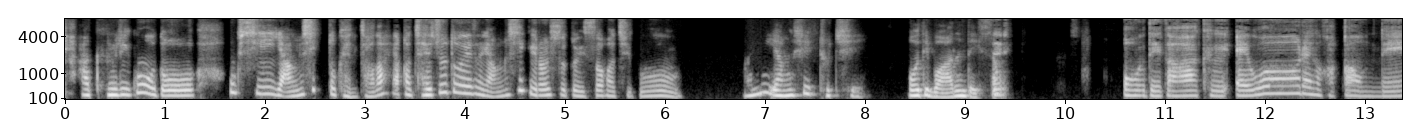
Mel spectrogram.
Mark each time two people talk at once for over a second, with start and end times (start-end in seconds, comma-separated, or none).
none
